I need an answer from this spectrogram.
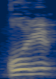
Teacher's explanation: Qaf we read in heavy sound due to isti'la letter.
